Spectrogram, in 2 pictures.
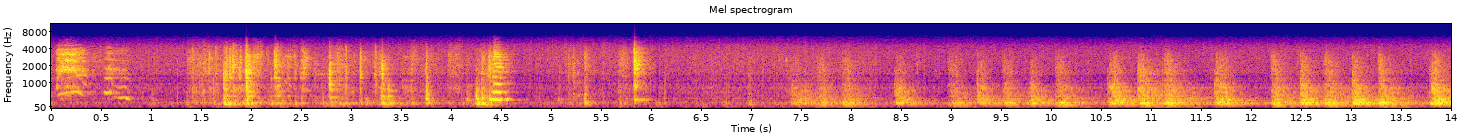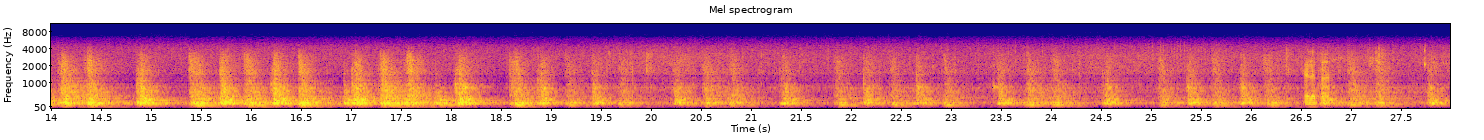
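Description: Drums beating a fast, steady rhythm, starting about seven seconds in and going on without a break, after a few scattered knocks.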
